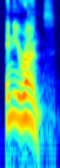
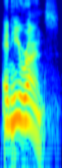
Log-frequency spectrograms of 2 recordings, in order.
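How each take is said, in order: First: And he runs, louder with RUNS punched; a louder, stressed And he runs; emphatic repeat. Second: Said in the usual way. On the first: Shown as a demonstration. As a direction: hit RUNS hard the second time.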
